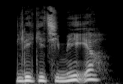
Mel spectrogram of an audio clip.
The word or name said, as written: LEGITIMERET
